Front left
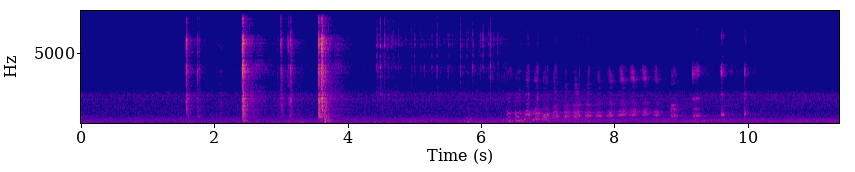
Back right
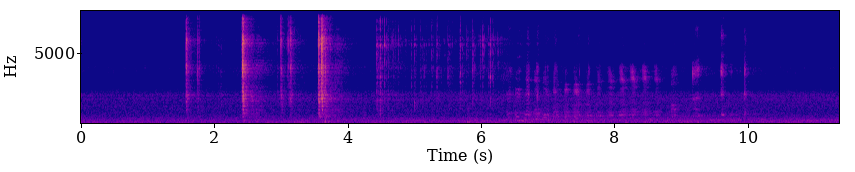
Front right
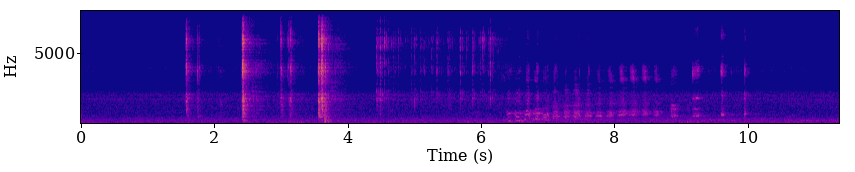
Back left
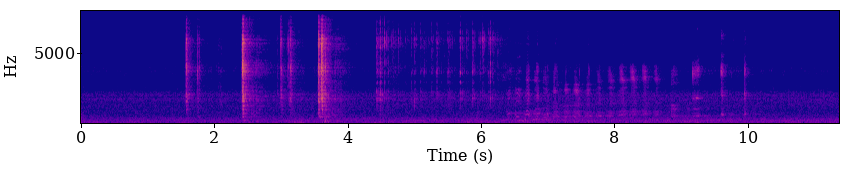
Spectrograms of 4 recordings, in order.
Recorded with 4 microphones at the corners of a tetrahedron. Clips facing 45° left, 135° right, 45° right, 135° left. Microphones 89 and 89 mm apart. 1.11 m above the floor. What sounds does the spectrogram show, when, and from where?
1.6 s a door slam: 10° left, 0.7 m
4.4 s crushing: 130° right, 4 m
6.4 s laughter: 5° left, 1.1 m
